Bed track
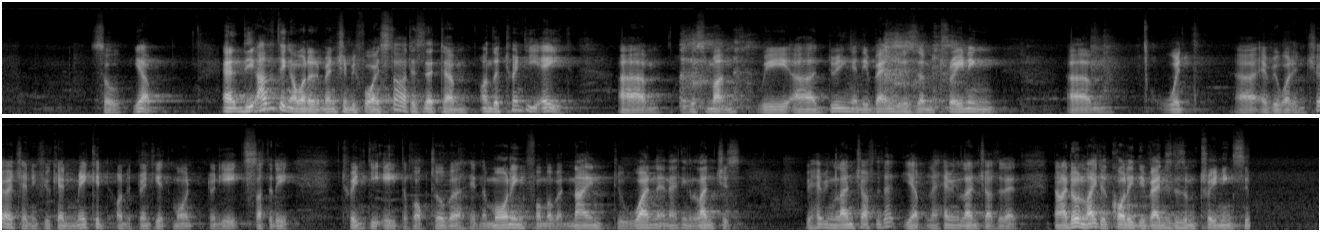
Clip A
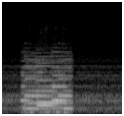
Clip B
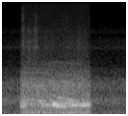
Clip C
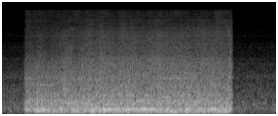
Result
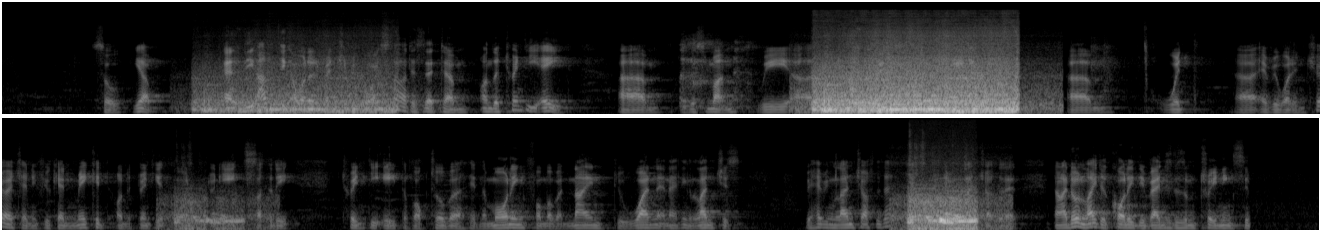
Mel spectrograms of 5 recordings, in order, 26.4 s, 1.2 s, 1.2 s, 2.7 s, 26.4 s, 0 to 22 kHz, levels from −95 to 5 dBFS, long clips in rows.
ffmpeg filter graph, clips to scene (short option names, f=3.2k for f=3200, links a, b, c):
-filter_complex "[3:a]asplit=2[a][b];[2:a]asplit=2[c][d];[0:a]volume=-17.5dB[e];[c]acompressor=threshold=-34dB:ratio=6:attack=3.2:release=140:knee=1:detection=peak[f];[a]atrim=end=2.74,asetpts=PTS-STARTPTS,volume=-16dB,afade=t=in:d=0.02,afade=t=out:st=2.72:d=0.02,adelay=1670[g];[b]atrim=end=2.74,asetpts=PTS-STARTPTS,volume=-1dB,afade=t=in:d=0.004:c=hsin,afade=t=out:st=2.736:d=0.004:c=hsin,adelay=7870[h];[f]atrim=end=1.24,asetpts=PTS-STARTPTS,volume=-10.5dB,afade=t=in:d=0.004:c=hsin,afade=t=out:st=1.236:d=0.004:c=hsin,adelay=14720[i];[d]atrim=end=1.24,asetpts=PTS-STARTPTS,volume=-4dB,afade=t=in:d=0.004:c=hsin,afade=t=out:st=1.236:d=0.004:c=hsin,adelay=22050[j];[e][g][h][i][j]amix=inputs=5:normalize=0"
